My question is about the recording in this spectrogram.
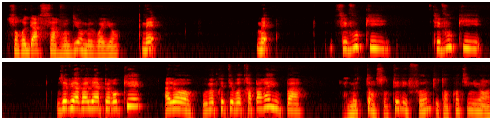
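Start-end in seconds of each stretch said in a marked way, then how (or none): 2.1-7.2 halting, higher-pitched disbelief; stunned stammer. A narrator's reading. Startled woman stammers on seeing narrator. 8.1-11.9 louder, higher, irritated retort; exasperated, raised-voice demand; impatient snap. A narrator's reading. Narrator snaps at stammering woman.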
